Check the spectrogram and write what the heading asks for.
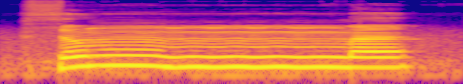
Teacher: dipanggil sebagai wajibul ghunnah, dibaca dengan panjang dengung 2 harakat. Summa, bukan sum, bukan huruf sin, itu ada huruf sa.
